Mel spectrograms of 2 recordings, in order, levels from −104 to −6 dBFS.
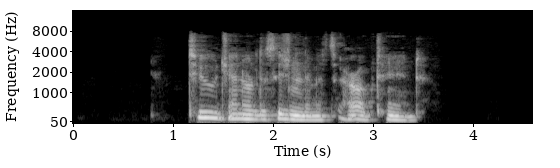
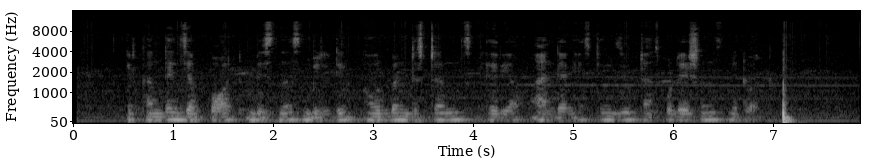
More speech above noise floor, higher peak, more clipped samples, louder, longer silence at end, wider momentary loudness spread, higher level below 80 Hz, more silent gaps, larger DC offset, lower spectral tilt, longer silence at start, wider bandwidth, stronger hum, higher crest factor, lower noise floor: first, 43 dB vs 23 dB; first, -12 dBFS vs -26 dBFS; neither; first, -26 LUFS vs -55 LUFS; first, 1.1 s vs 0.1 s; second, 10 LU vs 13 LU; about the same, -64 dBFS vs -66 dBFS; neither; neither; about the same, -7 dB/octave vs -6 dB/octave; first, 1.15 s vs 0.05 s; second, 7.8 kHz vs 11 kHz; neither; second, 16 dB vs 30 dB; second, -69 dBFS vs -77 dBFS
